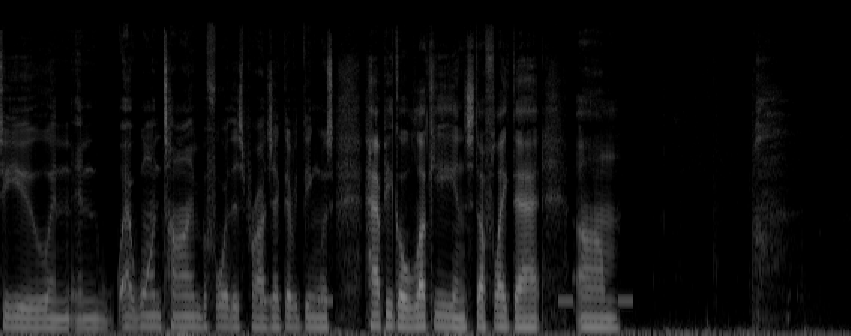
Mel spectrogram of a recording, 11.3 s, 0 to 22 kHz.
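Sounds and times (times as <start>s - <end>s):
speech: 0.0s - 8.4s
faint noise: 0.0s - 11.3s
brief steady beep: 7.4s - 8.5s
telephone ringing: 7.4s - 8.5s.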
